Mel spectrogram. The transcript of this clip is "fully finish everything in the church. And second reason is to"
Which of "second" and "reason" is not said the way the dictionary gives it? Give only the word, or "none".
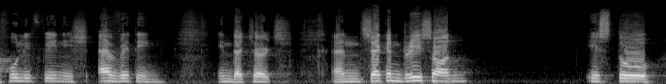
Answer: reason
